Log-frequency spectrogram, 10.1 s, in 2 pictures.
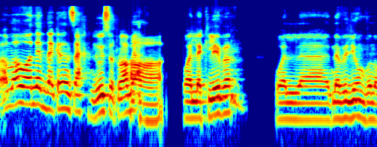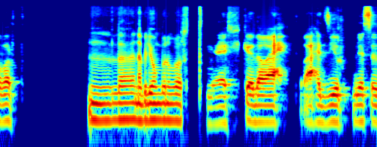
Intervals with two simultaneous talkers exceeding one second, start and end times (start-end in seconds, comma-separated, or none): none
